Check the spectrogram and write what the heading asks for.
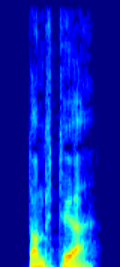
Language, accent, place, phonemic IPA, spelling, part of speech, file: German, Germany, Berlin, /dɔm(p)ˈtøːr/, Dompteur, noun, De-Dompteur.ogg
- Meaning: tamer, animal trainer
